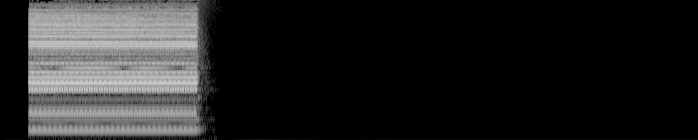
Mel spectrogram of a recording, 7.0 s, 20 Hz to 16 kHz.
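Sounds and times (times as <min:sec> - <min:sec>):
sedan car horn honking: 0:00.3 - 0:02.2.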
